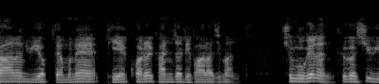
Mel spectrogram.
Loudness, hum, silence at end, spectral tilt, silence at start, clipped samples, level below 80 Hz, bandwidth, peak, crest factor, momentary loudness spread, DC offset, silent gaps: -32 LUFS; none; 0 s; -5 dB/octave; 0 s; under 0.1%; -72 dBFS; 13 kHz; -14 dBFS; 18 dB; 8 LU; under 0.1%; none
